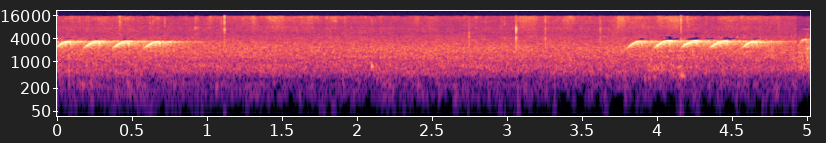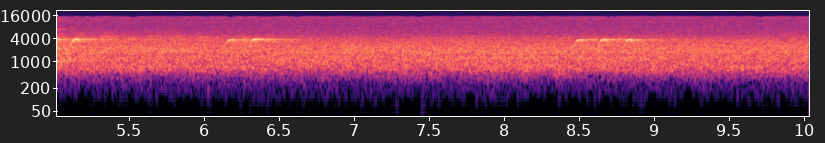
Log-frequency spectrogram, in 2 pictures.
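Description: A small songbird calling in short runs of four or five quick, high notes: twice clearly in the first five seconds, then several fainter times, over a faint steady outdoor hiss.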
